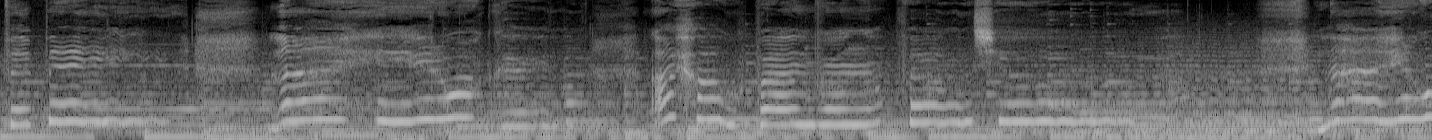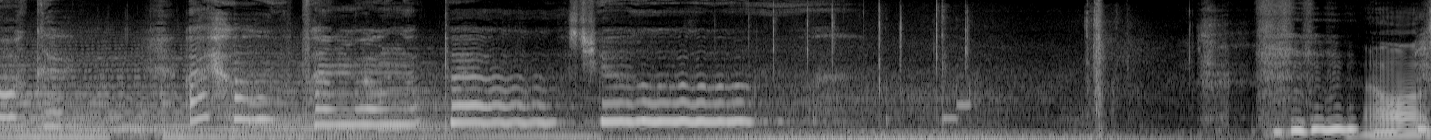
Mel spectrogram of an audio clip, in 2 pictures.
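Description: A song plays at full volume: a melodic sung vocal over steady bass and layered instruments. The low end drops away near the end, leaving thinner accompaniment.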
